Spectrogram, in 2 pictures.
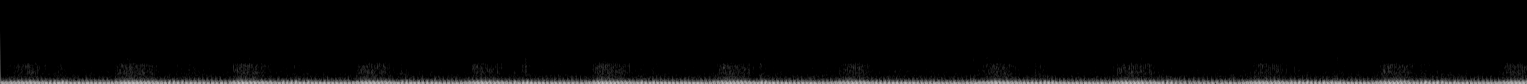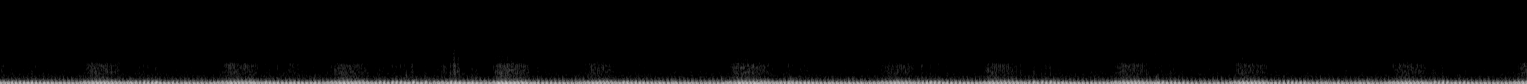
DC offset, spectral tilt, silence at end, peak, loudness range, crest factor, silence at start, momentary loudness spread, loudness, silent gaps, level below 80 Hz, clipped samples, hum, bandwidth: under 0.1%; -9.5 dB/octave; 0 s; -12 dBFS; 2 LU; 14 dB; 0 s; 4 LU; -31 LUFS; none; -26 dBFS; under 0.1%; none; 1 kHz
